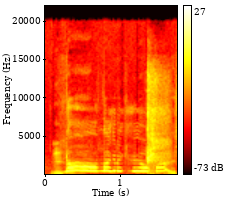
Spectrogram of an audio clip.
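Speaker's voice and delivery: high, loud yelling grandma; retold yelling. Grandma yelling at the driver who wants water, high and loud. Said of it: "She's literally yelling in Spanish".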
